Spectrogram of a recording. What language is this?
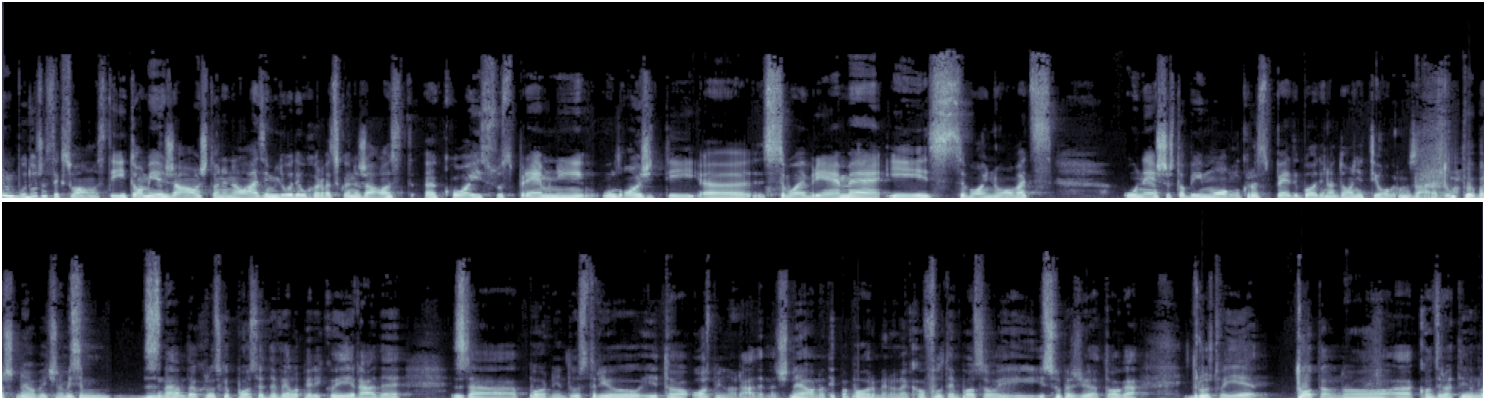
Croatian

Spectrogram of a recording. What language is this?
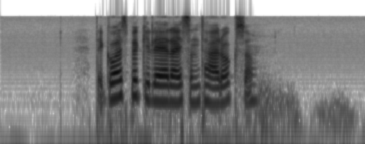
Swedish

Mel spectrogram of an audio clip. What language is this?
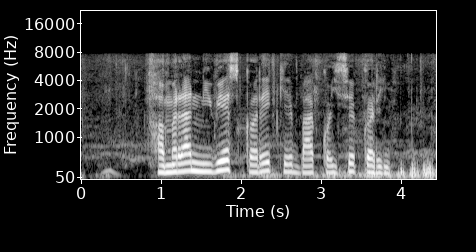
Bhojpuri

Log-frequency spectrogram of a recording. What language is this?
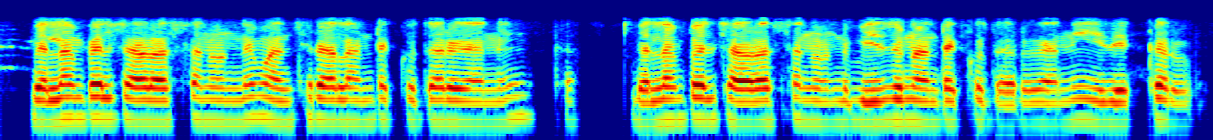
Telugu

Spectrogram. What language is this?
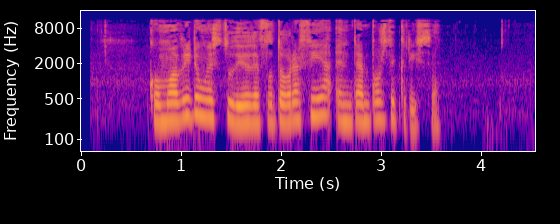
Galician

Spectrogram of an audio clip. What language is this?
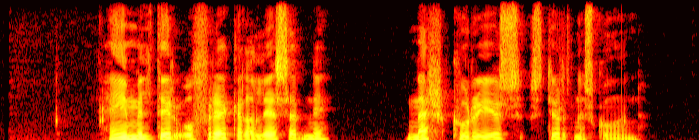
Icelandic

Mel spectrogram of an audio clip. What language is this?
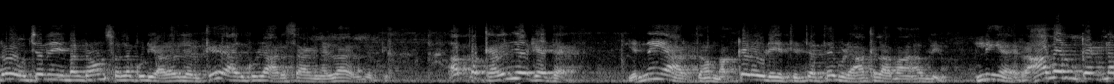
Tamil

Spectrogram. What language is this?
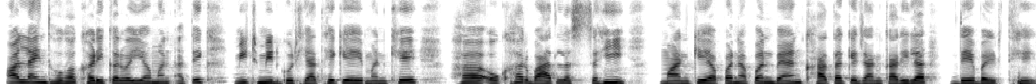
Chhattisgarhi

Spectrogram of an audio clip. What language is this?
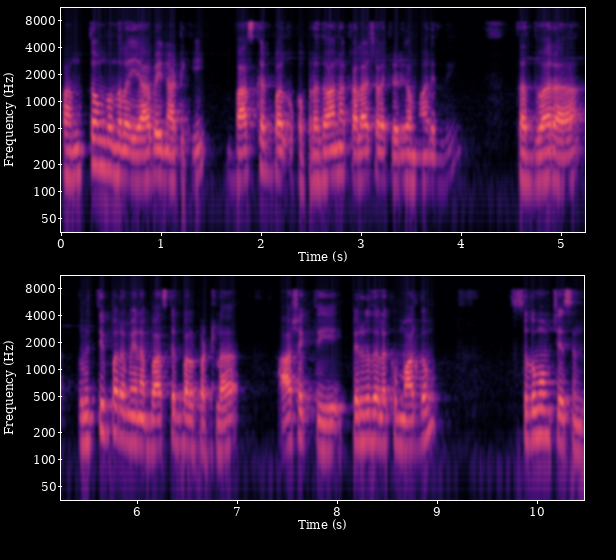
Telugu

